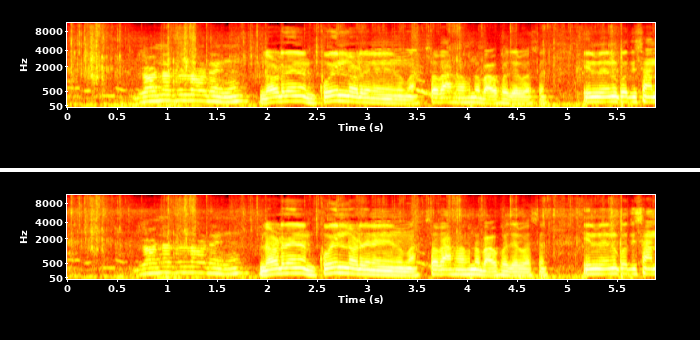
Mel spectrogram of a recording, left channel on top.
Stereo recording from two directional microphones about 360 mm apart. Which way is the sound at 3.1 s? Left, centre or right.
Right.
